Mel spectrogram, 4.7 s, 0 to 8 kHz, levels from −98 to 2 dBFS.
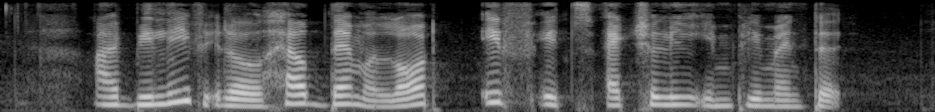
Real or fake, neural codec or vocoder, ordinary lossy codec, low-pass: fake; codec, 16 kHz in and 24 kHz out, 2.2 kbps, FireRedTTS-2 codec; none; 7.2 kHz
